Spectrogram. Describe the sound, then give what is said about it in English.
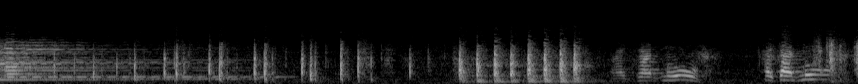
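Several loud bursts of rapid, hard knocking on a locked door, a quick rat-a-tat repeated three or four times, with a man's voice before and after the knocks. “The door's locked, Gino.”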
